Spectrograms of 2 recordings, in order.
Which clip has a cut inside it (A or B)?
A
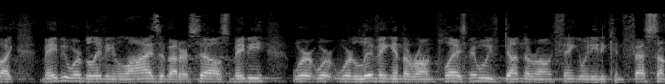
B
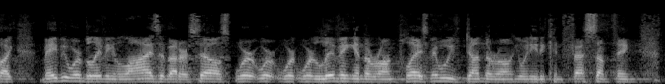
B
